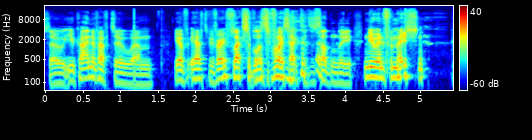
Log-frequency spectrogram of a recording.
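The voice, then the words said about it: British accent. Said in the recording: “It is very nice to hear a British accent”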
